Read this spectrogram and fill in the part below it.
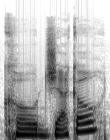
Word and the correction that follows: Cogeco: TV? – Cogeco. – That Cogeco. Cogeco. Oh, so close. Right. I had the uh, emphasis on the wrong syllable there.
